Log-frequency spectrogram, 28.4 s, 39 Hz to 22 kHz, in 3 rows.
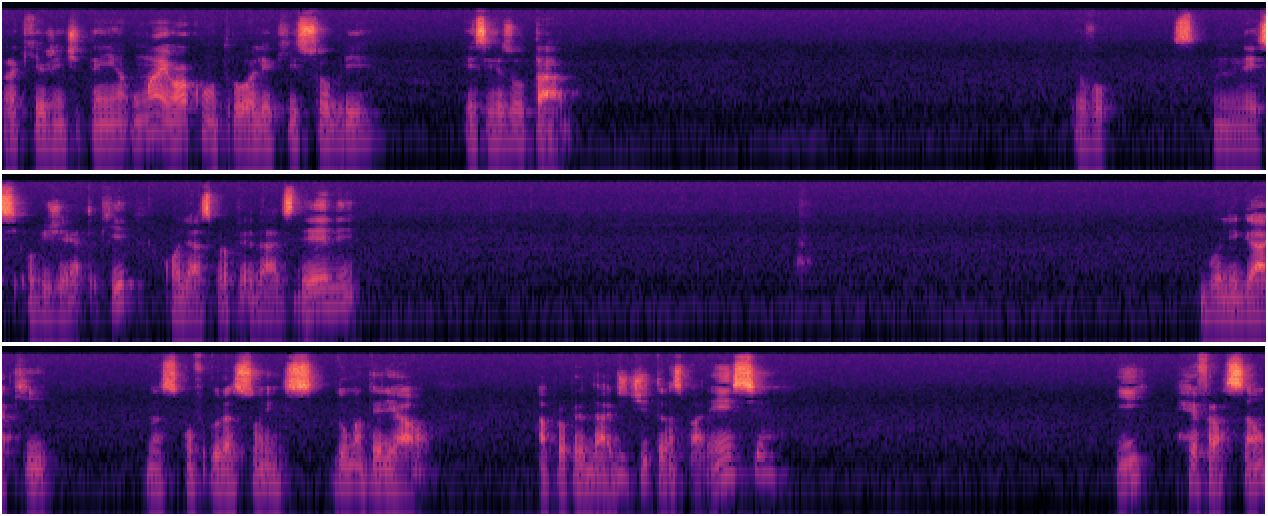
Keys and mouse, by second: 0.7-1.7 drag, 4.7-5.3 drag, 5.8 click, 10.2 click, 12.3 click, 16.3 click, 17.2 click, 17.8 click, 19.1 click, 25.3 click, 26.2 click.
